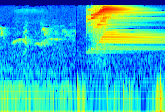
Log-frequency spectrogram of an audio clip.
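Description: A bright, shimmering chime with many high ringing tones strikes about a second and a half in and rings on, slowly fading, as a reveal sound effect. Before it, faint birds chirp.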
